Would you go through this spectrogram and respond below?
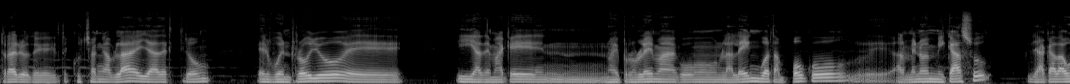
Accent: Cádiz, Andalusia, Spain; Yo vengo de Cádiz, estoy allí

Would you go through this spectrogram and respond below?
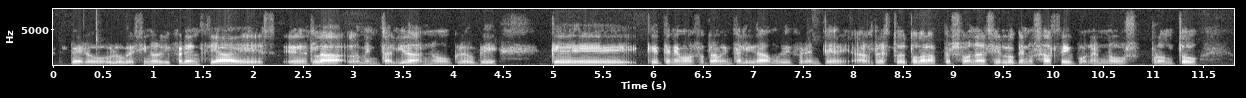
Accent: Spain; es por mi pueblo, la verdad que muy orgulloso de llevar mi pueblo a todas partes porque es donde he nacido, donde he crecido

